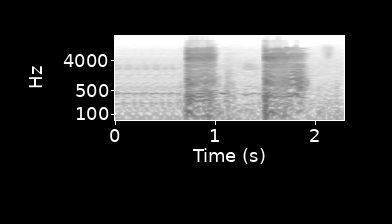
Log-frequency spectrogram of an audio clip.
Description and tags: dual fart
aliens, beat, car, explosion, fart, flatulation, flatulence, gas, laser, nascar, noise, poot, space, weird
